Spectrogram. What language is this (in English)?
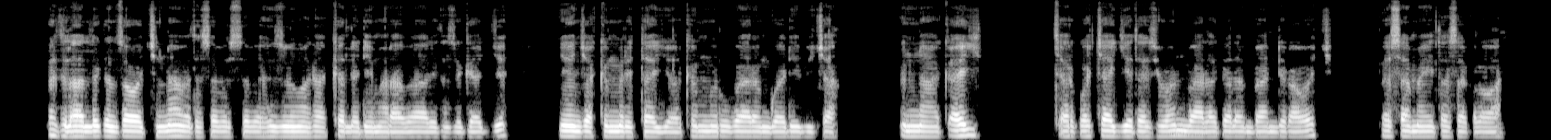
Amharic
